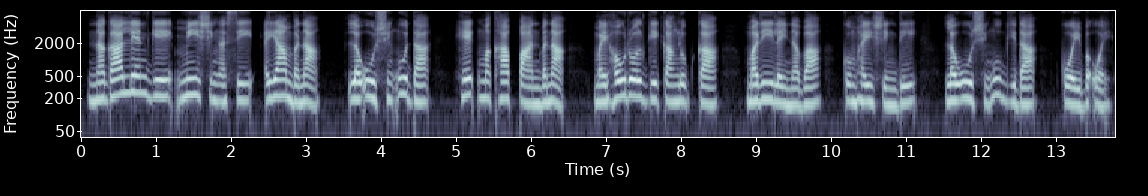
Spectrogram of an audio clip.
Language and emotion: Manipuri, neutral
